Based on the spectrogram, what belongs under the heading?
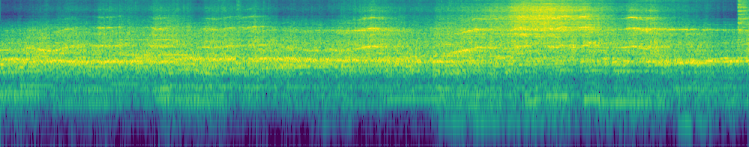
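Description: An audience shouts and praises loudly together, a dense, sustained wall of overlapping voices, cheers and whoops that stays full and energetic throughout.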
